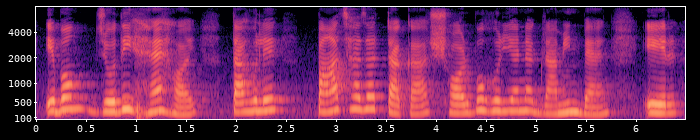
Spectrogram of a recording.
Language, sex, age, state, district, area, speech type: Bengali, female, 30-45, West Bengal, Purulia, rural, read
